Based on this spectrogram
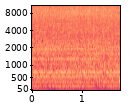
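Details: Toyota 7FGC30 propane forklift, hard starting and running rich: uneven hunting idle with a ragged hissy tone. Vacuum gauge bounces, and the MAP sensor reads about 3.29 V at idle, near atmospheric. Points to a vacuum leak.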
